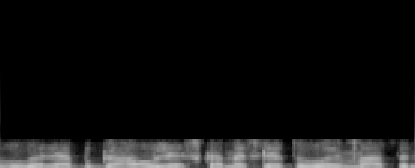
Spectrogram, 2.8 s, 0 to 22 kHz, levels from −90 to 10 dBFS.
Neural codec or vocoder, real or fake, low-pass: none; real; 3.6 kHz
